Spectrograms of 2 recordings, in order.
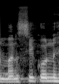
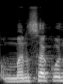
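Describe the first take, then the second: First: The second syllable has the vowel i. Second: The second syllable has the vowel a. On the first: This is the form actually used. The speaker calls it right. "लेकिन मनसिकुन है" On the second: This is the form the verb pattern predicts. The speaker calls it wrong. "मनसकुन आना चाहिए"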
